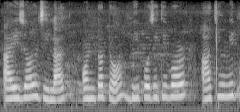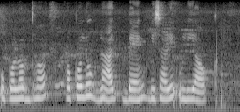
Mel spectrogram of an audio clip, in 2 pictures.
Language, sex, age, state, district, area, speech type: Assamese, female, 18-30, Assam, Majuli, urban, read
